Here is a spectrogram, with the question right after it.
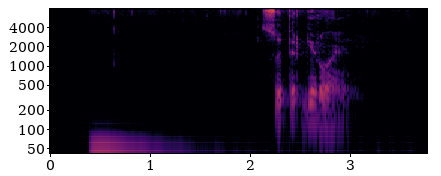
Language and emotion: Russian, neutral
